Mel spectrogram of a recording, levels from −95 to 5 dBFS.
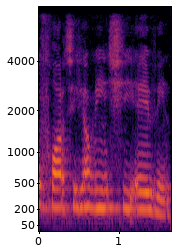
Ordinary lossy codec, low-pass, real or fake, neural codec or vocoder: none; 7.2 kHz; fake; codec, 16 kHz, 4 kbps, FunCodec, trained on LibriTTS, 50 frames a second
